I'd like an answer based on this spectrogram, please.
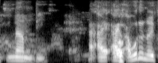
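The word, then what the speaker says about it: Nabi: So that name is pronounced as Ṣẹ́gun Nàbí.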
